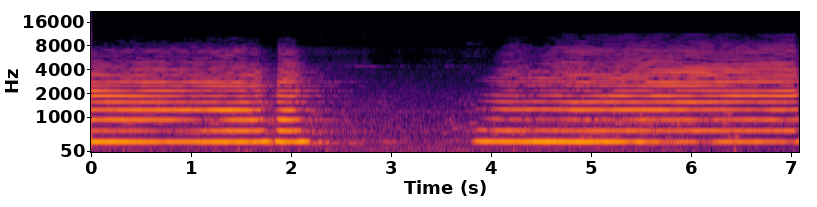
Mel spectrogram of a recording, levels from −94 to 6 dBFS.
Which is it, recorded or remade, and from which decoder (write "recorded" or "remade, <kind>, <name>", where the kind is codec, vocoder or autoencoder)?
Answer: recorded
